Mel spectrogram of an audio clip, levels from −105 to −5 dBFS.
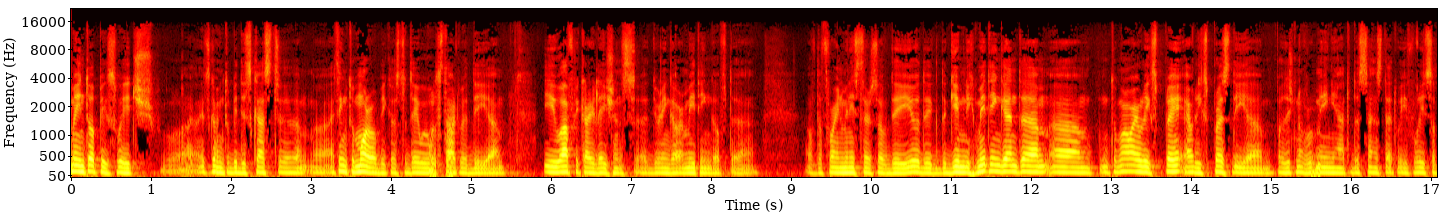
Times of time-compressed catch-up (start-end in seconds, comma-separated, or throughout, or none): none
